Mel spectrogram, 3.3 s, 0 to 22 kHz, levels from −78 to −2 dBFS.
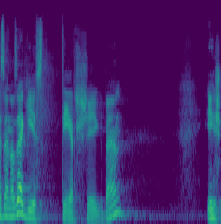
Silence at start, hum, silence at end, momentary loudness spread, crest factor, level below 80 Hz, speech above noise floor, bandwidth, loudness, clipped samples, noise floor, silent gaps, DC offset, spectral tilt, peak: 0 s; none; 0 s; 25 LU; 22 dB; -70 dBFS; 34 dB; 16 kHz; -30 LUFS; under 0.1%; -64 dBFS; none; under 0.1%; -4 dB/octave; -10 dBFS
